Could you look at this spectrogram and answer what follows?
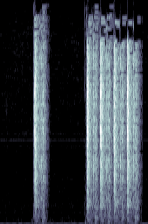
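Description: Keyboard keys clatter as a password is entered while setting up a webmail account: one short burst, a pause, then a quick run of four or five distinct keystrokes, close and clear.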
